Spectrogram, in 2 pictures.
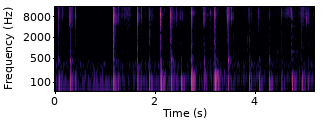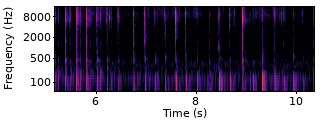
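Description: One hand's fingertips type on the round keys of a dark grey plastic wireless keyboard, producing 23 short, separate key clicks over about ten seconds. Each press combines a low, dull thump with a bright plastic tick that dies away almost instantly, falling in an uneven, steady rhythm.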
